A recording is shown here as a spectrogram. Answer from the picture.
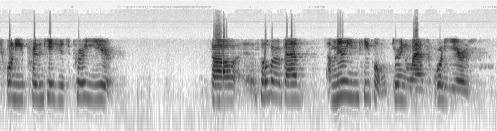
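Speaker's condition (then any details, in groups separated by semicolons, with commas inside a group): Cerebral palsy and hearing loss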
